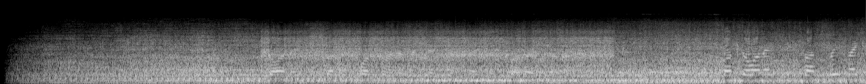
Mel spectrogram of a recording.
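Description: NH90 NFH twin-turbine helicopter hovering, its main rotor giving a steady, fast blade beat over the turbine noise. The sound fades in during the first second or two, and a voice over a radio begins near the end.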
